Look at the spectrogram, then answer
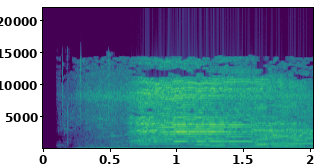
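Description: A lamb gives a drawn-out, quavering bleat with a wavering, nasal tone.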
